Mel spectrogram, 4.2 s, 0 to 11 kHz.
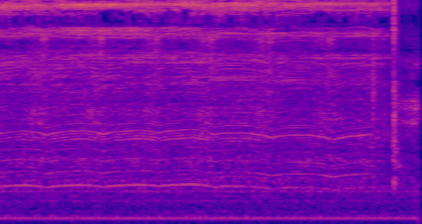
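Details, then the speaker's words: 1961 RGM Model 510 reel-to-reel tape recorder after oiling the motors and resoldering a bad joint: a steady motor hum with a thin tone wavering in pitch. Speed hunting; unclear whether it is the motor or friction at the tire or spindle. "Okay, I can hear the motor running now. Alright, let's see if we have any audio. Not sure. You can hear the motor revving."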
